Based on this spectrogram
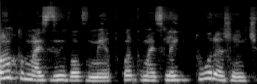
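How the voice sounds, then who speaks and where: In an ordinary speaking voice, a woman at medium pitch uses lively intonation, recorded with a dry, close sound and no echo. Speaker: personal development speaker. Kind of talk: live talk on video call. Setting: video call from the beach.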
